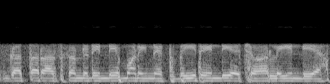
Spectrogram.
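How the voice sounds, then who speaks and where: A man's voice: mid-range voice, monotone, a little fast, vocal fry, loud music behind the voice. A man running an amateur radio net, calling for check-ins with formal, repeated call procedure, heard over a ham radio link with static. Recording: tinny radio line, loud static hiss.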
